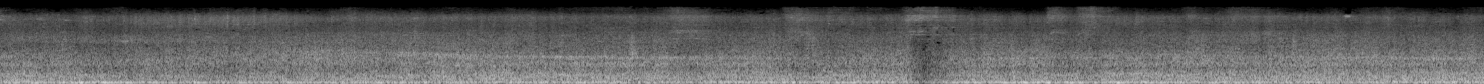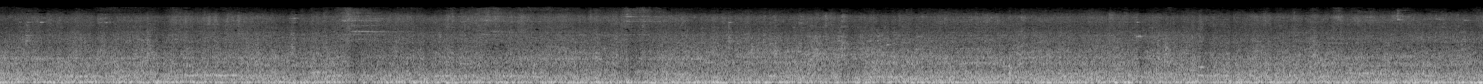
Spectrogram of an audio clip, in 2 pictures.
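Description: Freight train of tank cars rolling past at speed: a steady heavy rumble with wheels clicking over rail joints and a faint wheel squeal in places.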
